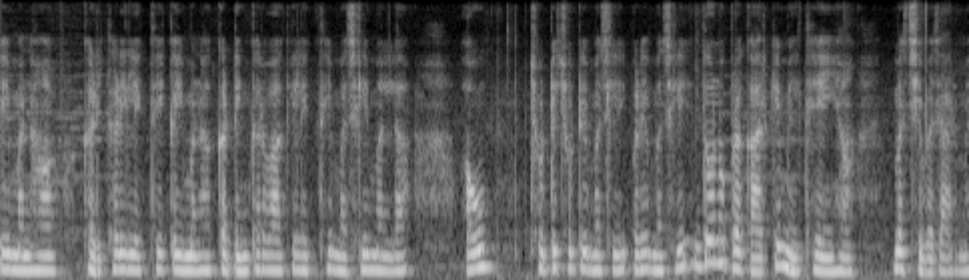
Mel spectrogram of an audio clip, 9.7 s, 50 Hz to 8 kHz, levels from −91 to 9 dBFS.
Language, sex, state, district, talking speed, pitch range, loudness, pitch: Chhattisgarhi, female, Chhattisgarh, Rajnandgaon, 185 wpm, 155-175 Hz, -16 LUFS, 160 Hz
